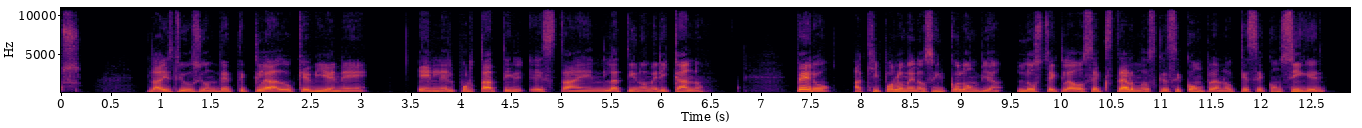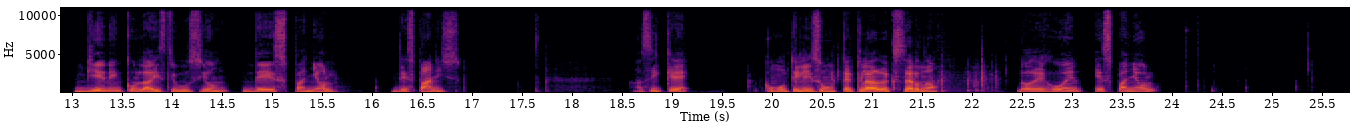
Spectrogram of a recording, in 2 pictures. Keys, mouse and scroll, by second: 5.7 click, 12.5 click, 24.2 click.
